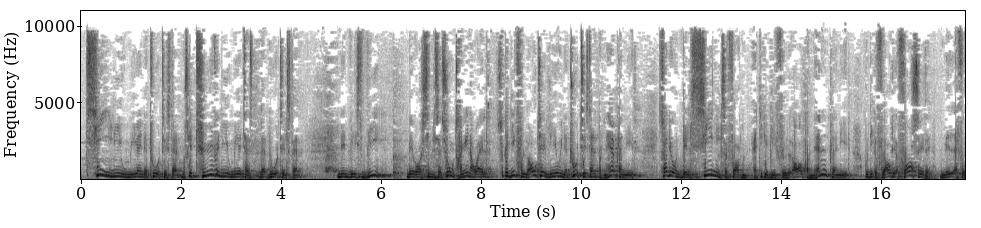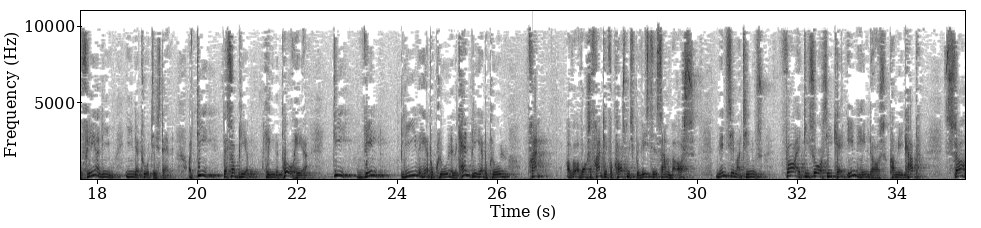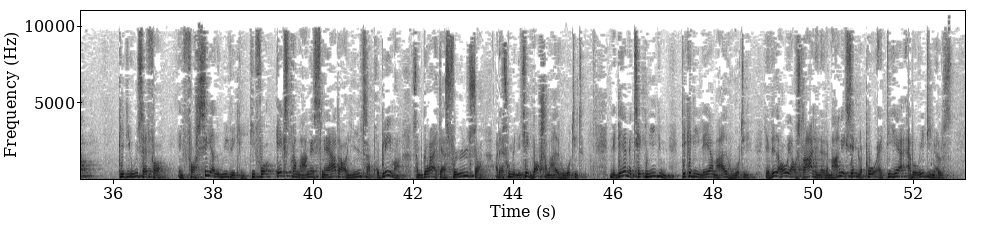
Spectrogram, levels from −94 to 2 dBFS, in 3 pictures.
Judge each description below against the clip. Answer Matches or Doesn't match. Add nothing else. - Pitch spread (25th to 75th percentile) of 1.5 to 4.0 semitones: Doesn't match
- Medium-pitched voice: Matches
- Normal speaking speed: Matches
